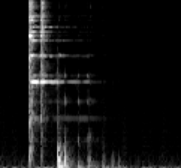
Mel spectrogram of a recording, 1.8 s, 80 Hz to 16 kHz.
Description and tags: Dropped and threw some 3.5" hard disk platters in various ways.
ting impact and wobble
